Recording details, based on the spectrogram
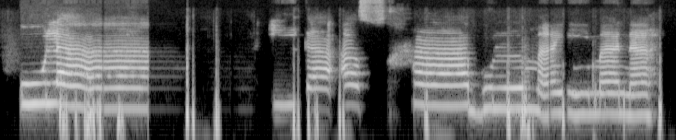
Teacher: Sodnya angkat pangkal lidah walaupun sod sukun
